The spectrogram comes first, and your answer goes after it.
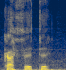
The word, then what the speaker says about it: Kabete: But in Kikuyu it is KABETE, but it is pronounced as kafete.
